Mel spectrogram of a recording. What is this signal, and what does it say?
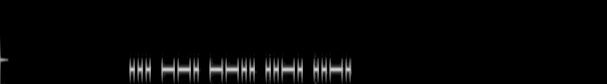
Morse code, heard as a keyed tone, about 30 wpm, 690 Hz. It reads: SGZFF
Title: Code Groups - 5 Letters - 30wpm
